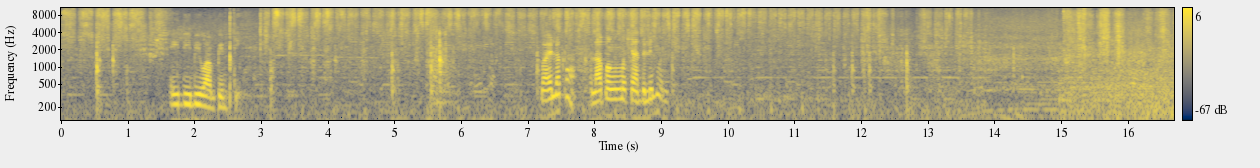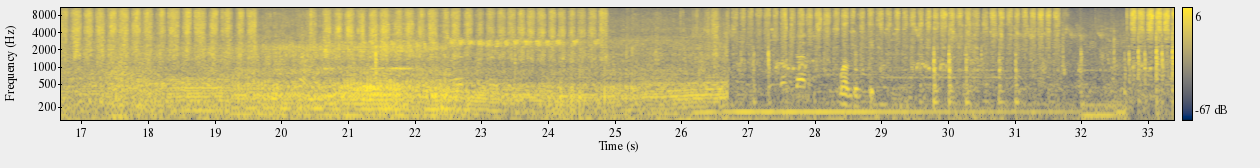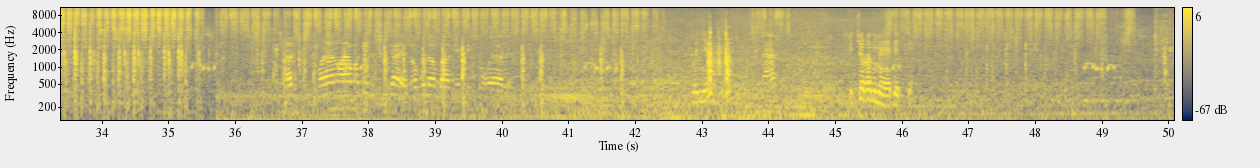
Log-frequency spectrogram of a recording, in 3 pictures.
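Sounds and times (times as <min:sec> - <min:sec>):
sandpaper rubbing back and forth: 0:00.0 - 0:01.9, 0:02.9 - 0:14.0, 0:15.0 - 0:44.6, 0:45.3 - 0:50.0.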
